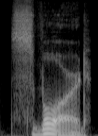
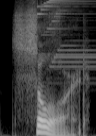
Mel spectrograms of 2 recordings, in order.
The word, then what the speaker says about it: sword: say this word correctly remember the second letter in this word is silent we don't say sword the correct pronunciation is sword remember it what are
